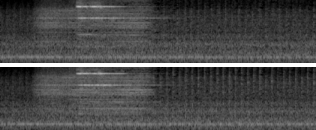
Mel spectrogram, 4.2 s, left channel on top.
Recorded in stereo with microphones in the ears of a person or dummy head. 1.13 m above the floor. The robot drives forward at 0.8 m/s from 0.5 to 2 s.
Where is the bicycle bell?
80° left, 5.5 m; by 1.6 s 85° left, 5.5 m.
